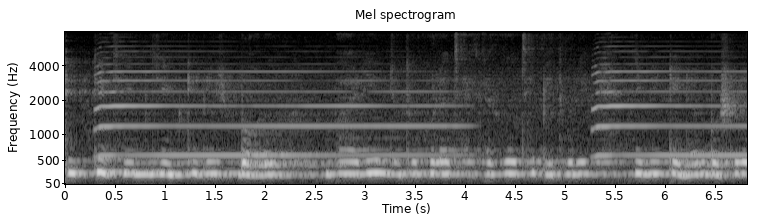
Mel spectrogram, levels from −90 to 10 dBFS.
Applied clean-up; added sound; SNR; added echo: none; Wind instrument, woodwind instrument; 13 dB; reverberation time 2.7 s.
